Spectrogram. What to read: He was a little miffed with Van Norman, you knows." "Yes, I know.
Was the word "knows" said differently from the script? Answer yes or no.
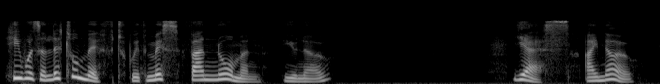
yes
